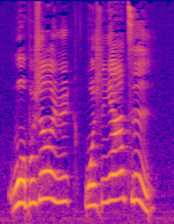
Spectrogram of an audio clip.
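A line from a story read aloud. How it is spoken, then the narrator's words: Loud shout. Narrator (Chinese): 咕叽咕叽大叫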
